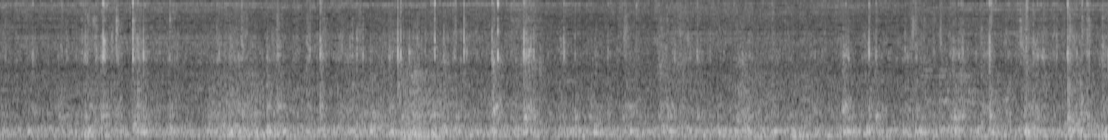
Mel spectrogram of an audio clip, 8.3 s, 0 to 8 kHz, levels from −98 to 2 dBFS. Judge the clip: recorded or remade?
remade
